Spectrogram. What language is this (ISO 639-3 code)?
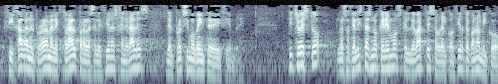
spa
